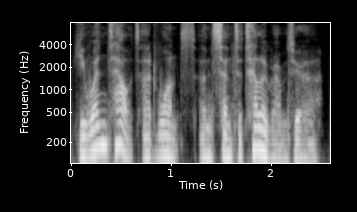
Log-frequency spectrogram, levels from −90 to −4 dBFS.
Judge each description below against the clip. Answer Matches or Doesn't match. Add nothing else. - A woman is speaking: Doesn't match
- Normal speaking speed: Doesn't match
